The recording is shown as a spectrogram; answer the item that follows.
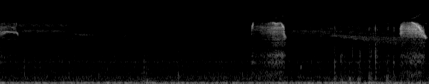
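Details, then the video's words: Tawny owl nest box during the day, 27 May 2023, female arriving to feed her young. Quiet start, then two short, loud, hoarse hissing bursts about a second and a half apart. "Bosuil vrouw komt voeren"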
